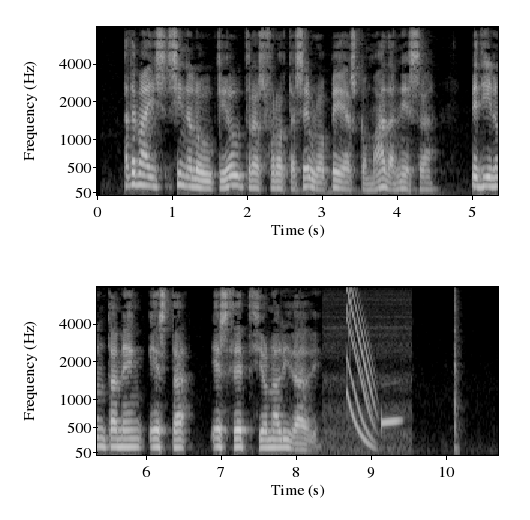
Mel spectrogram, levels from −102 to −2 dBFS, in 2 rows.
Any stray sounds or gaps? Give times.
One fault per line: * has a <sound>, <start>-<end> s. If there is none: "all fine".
* has a chirp, 8.7-9.4 s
